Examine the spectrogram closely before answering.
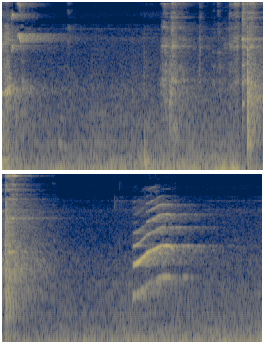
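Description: Ladle and spoons clinking against ceramic soup bowls a few times, then a baby monkey gives one short high-pitched call that rises and then holds, near the end.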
